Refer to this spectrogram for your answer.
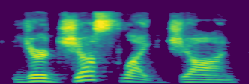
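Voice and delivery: drawn-out, deliberate readback of an accusation; slow mocking readback. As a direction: quote it very slowly, word by word. Reading her accusation back, offended.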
